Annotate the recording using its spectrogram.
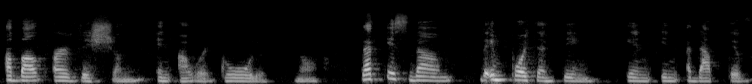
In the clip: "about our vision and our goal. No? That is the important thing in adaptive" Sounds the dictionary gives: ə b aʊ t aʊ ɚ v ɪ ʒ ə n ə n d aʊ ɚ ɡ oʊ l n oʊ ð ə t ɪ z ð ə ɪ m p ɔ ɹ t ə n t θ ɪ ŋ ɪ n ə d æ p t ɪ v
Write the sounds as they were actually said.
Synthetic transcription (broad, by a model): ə b aʊ t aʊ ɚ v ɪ ʃ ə n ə n aʊ ɚ ɡ oʊ l n oʊ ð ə t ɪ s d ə ɪ m p ɔ ɹ t ə n t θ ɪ ŋ ɪ n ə d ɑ p t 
